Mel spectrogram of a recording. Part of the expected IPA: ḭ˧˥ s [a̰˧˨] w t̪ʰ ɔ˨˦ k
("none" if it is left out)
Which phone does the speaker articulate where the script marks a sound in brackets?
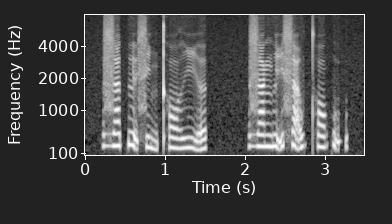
a̰˧˥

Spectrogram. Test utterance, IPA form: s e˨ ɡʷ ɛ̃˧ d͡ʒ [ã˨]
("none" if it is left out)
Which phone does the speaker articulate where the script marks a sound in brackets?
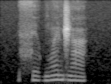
ã˨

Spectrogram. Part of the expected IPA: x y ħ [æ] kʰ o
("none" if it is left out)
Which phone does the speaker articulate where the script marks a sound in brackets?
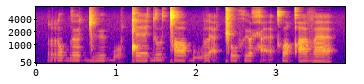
æ̰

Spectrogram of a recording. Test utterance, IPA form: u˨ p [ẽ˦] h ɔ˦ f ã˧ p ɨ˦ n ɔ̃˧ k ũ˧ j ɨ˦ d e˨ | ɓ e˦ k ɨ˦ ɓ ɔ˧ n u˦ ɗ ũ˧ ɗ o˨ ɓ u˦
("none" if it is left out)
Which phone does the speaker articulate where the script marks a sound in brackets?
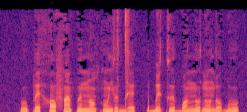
e˦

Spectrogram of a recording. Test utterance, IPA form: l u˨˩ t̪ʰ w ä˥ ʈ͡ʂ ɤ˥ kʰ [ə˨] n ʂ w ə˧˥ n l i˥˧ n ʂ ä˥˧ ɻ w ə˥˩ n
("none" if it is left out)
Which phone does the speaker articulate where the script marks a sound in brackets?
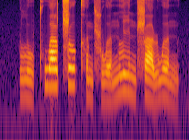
ə˨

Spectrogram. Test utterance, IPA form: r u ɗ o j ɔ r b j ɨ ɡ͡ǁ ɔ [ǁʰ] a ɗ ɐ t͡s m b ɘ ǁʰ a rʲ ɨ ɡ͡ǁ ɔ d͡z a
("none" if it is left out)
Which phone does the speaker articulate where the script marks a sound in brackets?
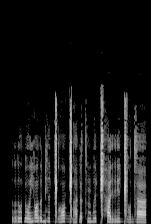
ɡ͡ǁ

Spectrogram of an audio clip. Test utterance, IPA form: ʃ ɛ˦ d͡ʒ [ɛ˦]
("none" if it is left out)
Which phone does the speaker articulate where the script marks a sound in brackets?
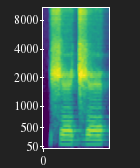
ɛ˦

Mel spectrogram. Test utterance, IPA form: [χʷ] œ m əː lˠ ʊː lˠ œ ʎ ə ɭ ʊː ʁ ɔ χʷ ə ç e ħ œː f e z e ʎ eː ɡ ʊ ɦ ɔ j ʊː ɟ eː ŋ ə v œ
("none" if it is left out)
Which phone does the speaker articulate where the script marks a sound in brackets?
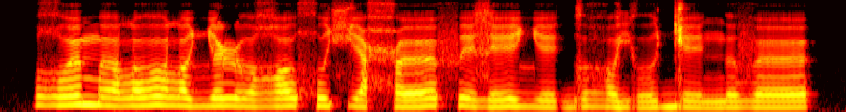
ʁʷ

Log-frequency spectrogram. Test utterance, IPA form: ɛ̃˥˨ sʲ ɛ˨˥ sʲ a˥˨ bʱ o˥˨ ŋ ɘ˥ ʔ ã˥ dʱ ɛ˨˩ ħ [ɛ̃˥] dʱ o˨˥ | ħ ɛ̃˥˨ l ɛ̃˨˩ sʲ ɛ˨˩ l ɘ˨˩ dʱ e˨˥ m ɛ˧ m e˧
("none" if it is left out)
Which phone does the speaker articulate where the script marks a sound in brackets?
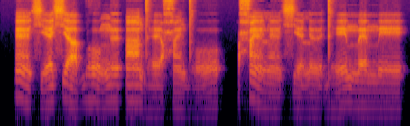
ɛ̃˧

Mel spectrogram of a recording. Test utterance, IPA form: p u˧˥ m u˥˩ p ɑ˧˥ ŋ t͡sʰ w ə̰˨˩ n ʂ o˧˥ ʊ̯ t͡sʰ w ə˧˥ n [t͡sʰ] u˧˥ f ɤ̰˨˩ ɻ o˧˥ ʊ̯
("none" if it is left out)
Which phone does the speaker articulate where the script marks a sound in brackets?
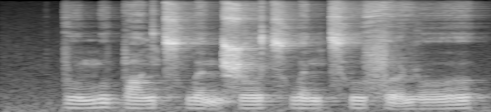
t͡sʰ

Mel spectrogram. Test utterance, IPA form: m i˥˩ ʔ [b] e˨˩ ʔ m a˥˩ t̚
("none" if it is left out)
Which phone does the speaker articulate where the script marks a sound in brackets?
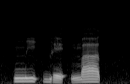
b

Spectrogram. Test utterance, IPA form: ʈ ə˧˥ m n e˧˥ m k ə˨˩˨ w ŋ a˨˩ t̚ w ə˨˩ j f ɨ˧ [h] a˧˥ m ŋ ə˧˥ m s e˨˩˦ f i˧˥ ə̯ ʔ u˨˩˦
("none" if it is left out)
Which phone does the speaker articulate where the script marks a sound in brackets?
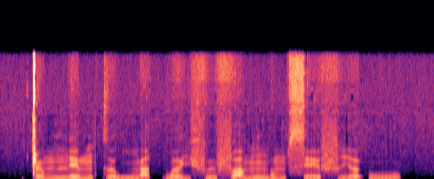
f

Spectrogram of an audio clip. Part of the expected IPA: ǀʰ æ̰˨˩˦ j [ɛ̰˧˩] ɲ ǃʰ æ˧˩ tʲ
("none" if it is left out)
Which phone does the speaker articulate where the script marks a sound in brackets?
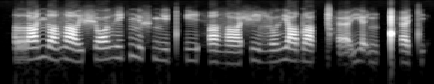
ɛ̰˧˩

